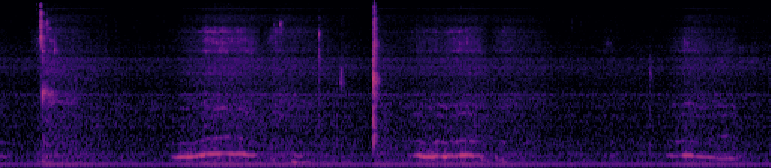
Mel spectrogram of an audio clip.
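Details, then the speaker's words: Pet named Maddie snoring while asleep in a quiet room: soft, tonal, slightly whistling snores about every three seconds, with a few clicks. "Can you hear Maddie snoring? She's really giving it some back there."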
